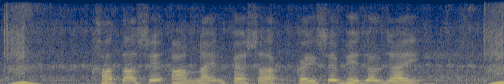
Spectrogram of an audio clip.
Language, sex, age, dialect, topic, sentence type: Bhojpuri, male, 18-24, Northern, banking, question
